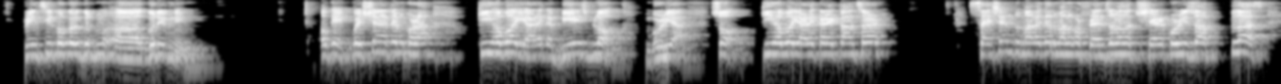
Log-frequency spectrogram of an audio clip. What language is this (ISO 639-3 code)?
asm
